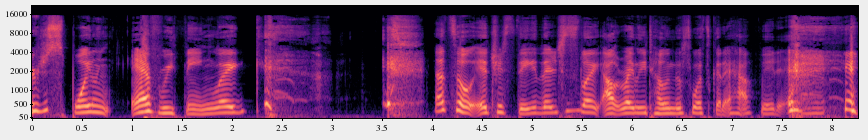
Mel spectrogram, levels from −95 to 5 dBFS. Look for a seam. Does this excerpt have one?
yes; 1 cut; at 3.8 s

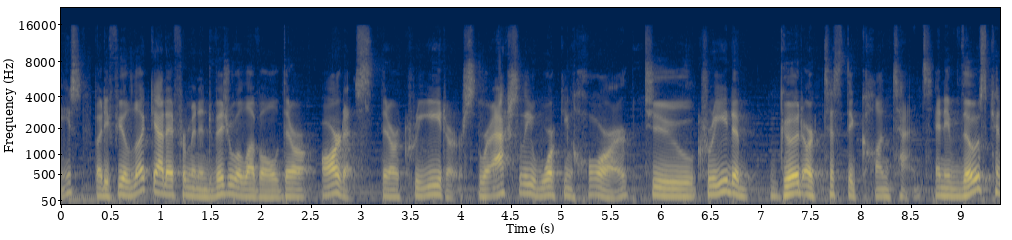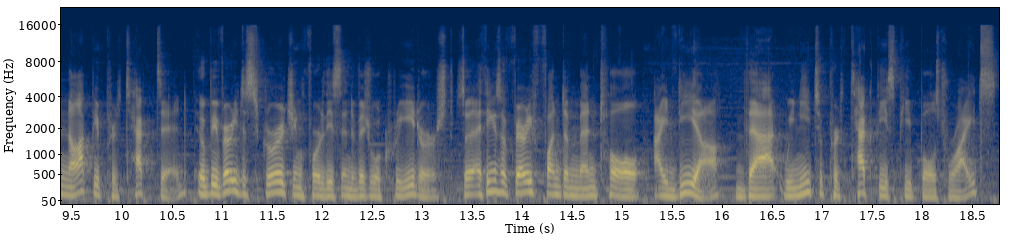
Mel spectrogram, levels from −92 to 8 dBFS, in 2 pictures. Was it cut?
yes; 5 cuts; at 4.1 s, 6.0 s, 10.6 s, 13.2 s, 16.0 s

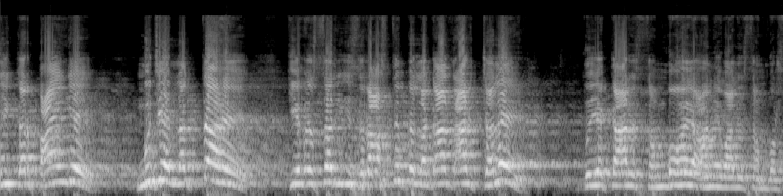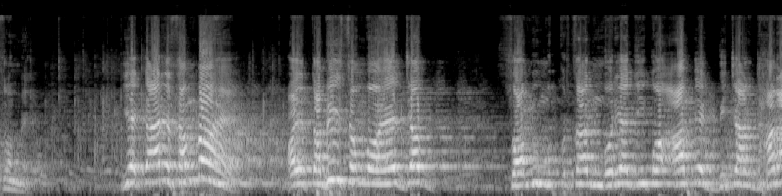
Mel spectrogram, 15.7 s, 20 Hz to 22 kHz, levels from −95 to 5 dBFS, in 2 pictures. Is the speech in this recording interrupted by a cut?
no; 0 cuts

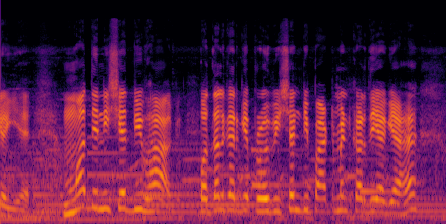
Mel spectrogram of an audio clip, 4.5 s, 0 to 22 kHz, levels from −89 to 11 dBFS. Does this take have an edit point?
yes; 1 cut; at 1.9 s

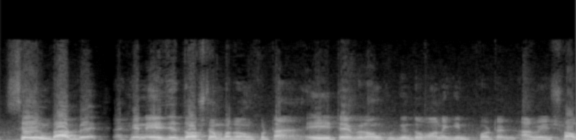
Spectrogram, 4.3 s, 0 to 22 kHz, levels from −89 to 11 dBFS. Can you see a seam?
yes; 1 cut; at 1.0 s

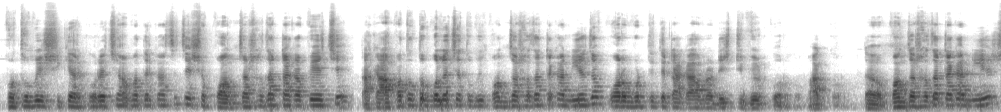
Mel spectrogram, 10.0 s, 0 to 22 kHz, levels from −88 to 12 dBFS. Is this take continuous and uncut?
no; 2 cuts; at 3.6 s, 8.4 s

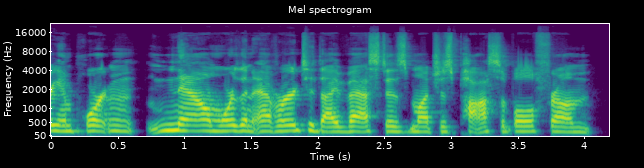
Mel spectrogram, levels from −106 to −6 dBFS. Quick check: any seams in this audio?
no; 0 cuts

